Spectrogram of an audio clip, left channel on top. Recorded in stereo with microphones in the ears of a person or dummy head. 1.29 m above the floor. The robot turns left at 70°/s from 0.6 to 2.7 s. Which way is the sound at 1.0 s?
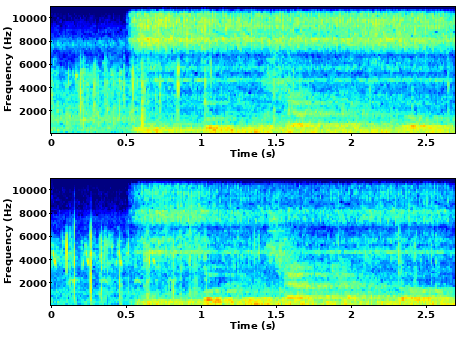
15° left.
